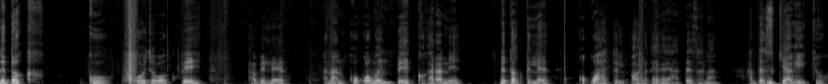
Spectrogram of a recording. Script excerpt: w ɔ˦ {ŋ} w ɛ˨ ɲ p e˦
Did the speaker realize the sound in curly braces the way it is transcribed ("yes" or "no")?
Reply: yes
